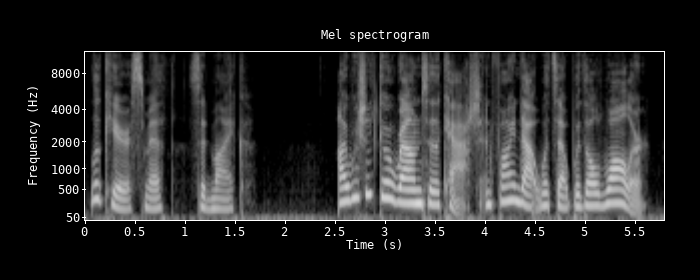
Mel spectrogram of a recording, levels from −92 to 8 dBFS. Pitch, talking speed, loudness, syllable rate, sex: 225 Hz, 220 wpm, -18 LUFS, 5.2 syllables/s, female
